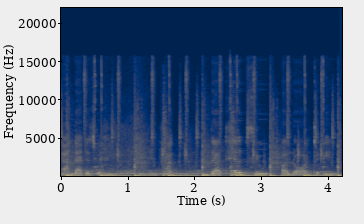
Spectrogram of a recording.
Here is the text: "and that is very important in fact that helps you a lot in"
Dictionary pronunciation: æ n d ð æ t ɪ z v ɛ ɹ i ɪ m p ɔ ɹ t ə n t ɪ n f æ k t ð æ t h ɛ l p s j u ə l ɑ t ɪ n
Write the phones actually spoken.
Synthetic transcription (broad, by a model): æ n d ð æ t ɪ z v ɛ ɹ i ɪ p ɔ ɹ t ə t ɪ n f æ k t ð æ t h ɛ l p s j u ə l ɑ t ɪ n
